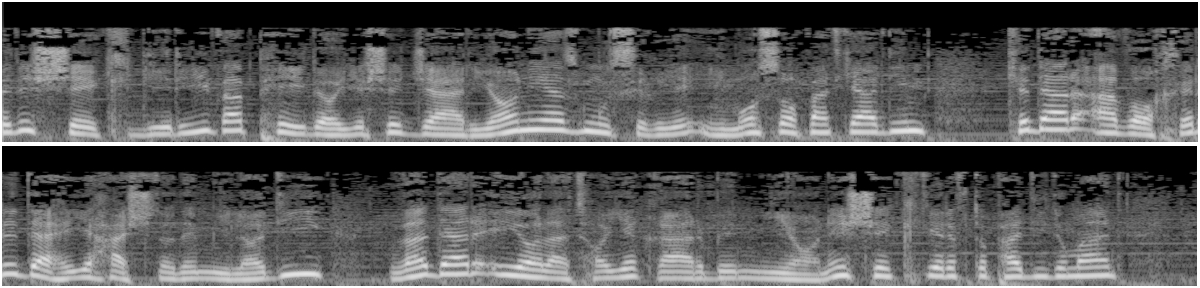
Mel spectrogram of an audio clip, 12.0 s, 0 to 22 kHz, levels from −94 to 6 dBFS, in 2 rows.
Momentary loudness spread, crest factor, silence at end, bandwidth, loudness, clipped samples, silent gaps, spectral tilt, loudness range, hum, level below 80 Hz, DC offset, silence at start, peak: 6 LU; 14 dB; 0.2 s; 11.5 kHz; -15 LUFS; under 0.1%; none; -5.5 dB/octave; 1 LU; none; -42 dBFS; under 0.1%; 0 s; 0 dBFS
